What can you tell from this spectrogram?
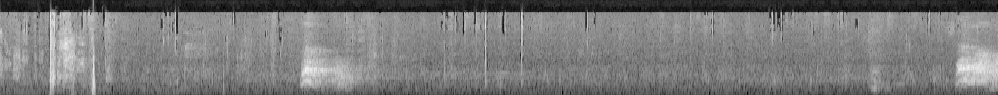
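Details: Young Golden Retriever pup, aged six weeks five days, letting out a single raspy bark, then a pause of several seconds with faint clatter before a second loud bark closes the recording.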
